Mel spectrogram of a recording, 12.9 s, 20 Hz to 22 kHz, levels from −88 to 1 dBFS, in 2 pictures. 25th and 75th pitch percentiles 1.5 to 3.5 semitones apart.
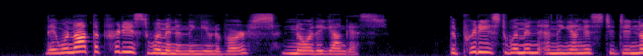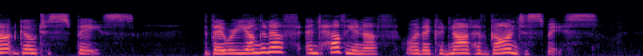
No: average, 3.9 semitones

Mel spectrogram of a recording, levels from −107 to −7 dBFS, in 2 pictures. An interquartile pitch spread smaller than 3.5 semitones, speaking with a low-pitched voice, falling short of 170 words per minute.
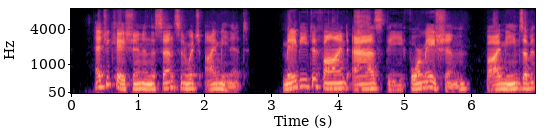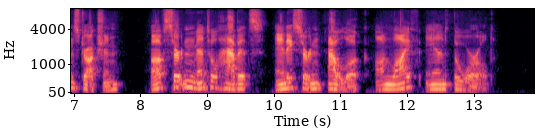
Yes: average, 3.0 semitones; low, 130 Hz; average, 140 wpm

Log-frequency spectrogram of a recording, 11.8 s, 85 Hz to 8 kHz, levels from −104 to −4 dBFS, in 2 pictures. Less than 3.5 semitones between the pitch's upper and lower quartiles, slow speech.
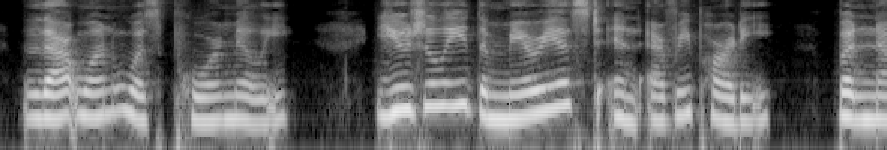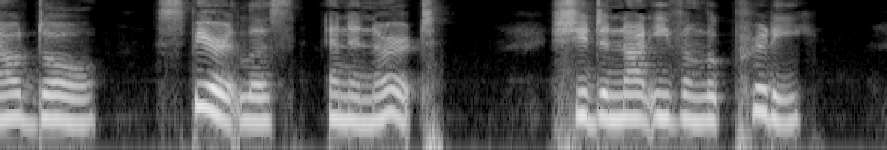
Yes: average, 2.8 semitones; slow, 115 wpm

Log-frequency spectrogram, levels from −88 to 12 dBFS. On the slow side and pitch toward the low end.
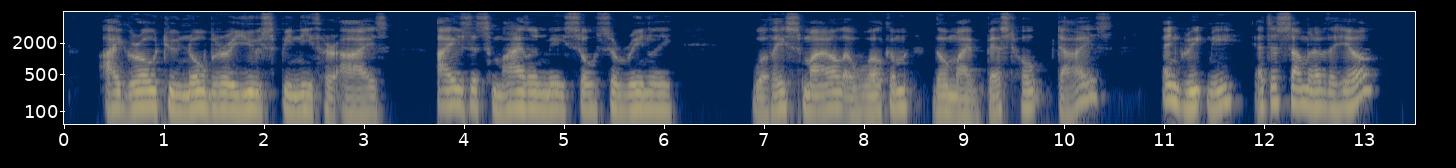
No: average, 150 wpm; low, 115 Hz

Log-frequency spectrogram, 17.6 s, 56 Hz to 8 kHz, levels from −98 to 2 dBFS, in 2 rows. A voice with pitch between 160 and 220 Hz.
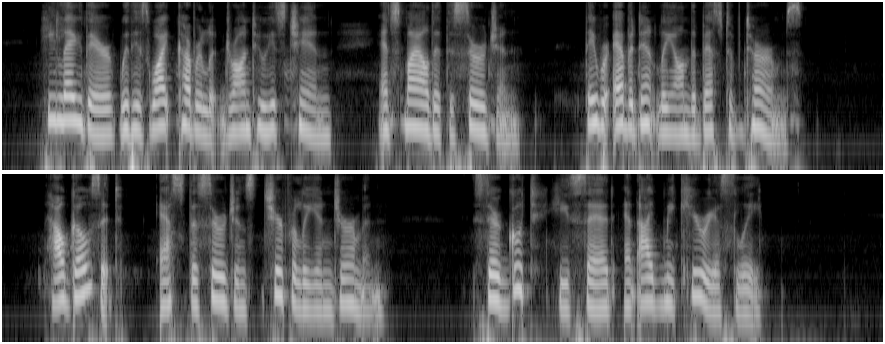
Yes: medium, 185 Hz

